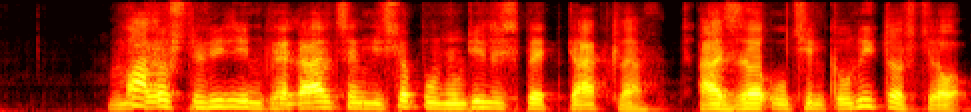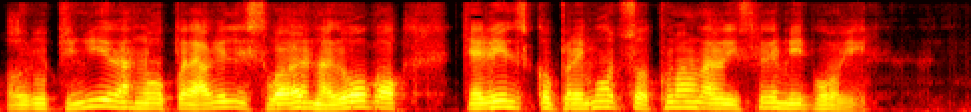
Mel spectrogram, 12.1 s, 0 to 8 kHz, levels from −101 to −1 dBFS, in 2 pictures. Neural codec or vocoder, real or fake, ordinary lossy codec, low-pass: codec, 16 kHz in and 24 kHz out, 0.6 kbps, FireRedTTS-2 codec; fake; MP3, 64 kbps; 7.2 kHz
